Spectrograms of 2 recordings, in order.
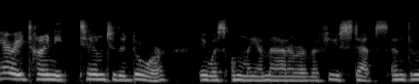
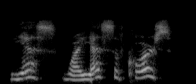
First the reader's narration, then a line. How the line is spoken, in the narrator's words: Her mouth and eyes formed large O's as she stammered out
